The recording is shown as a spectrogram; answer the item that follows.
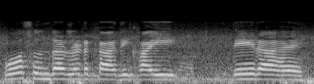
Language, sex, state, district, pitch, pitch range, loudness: Hindi, female, Haryana, Jhajjar, 235 Hz, 225-245 Hz, -13 LUFS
